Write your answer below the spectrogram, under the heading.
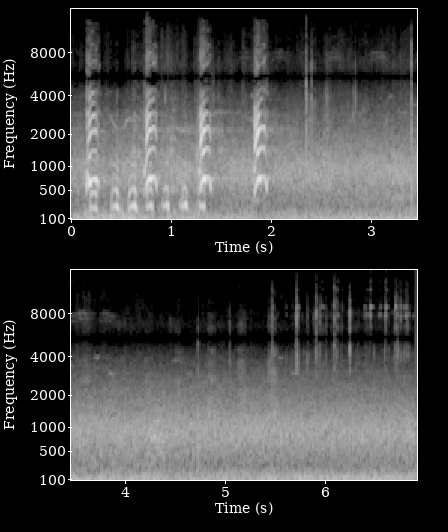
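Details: Running Cocker Spaniel lets out four bright, high-pitched yelps roughly half a second apart, mixed with softer lower yips, then falls quiet, leaving only a steady outdoor hiss and faint clicks.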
